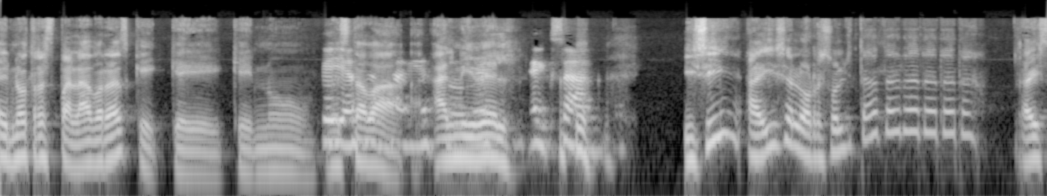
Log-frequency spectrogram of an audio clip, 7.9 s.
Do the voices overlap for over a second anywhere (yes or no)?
yes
